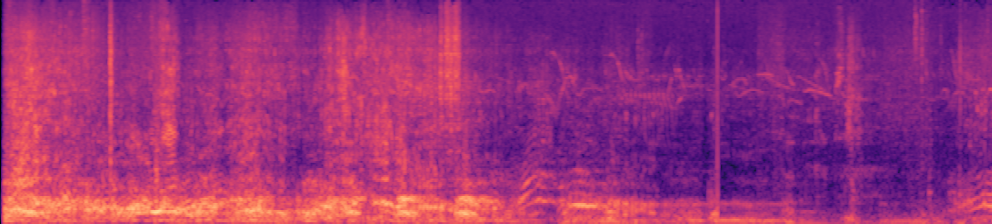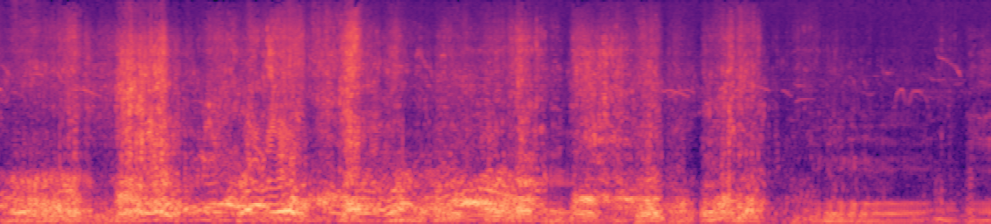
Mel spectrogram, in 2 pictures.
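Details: Lions of a pride fighting in Kenya's Maasai Mara, short-lived family feud: loud, harsh rumbling growls and snarls in two bursts, the first fading around seven seconds, the second rising again near ten seconds, with a quiet gap between.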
